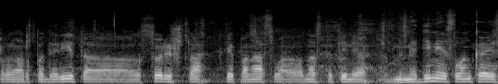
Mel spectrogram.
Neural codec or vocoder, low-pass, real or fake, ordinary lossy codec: vocoder, 44.1 kHz, 128 mel bands every 512 samples, BigVGAN v2; 14.4 kHz; fake; AAC, 48 kbps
